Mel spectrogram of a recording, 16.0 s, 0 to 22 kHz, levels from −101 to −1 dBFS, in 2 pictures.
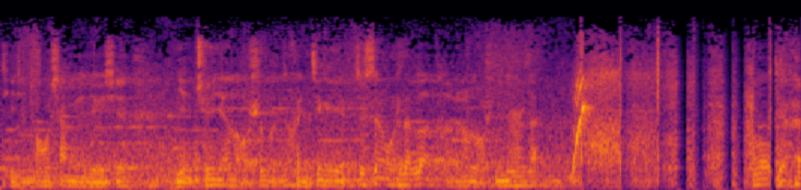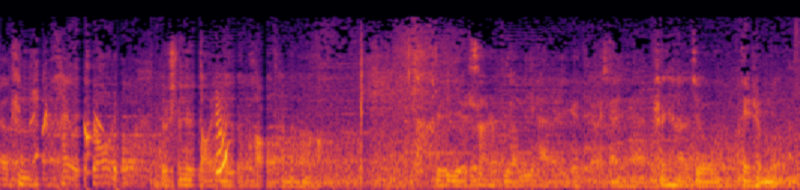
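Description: From 6.75 s to 10.68 s the stream suffers repeated packet loss (robotic sound): packets keep arriving late or not at all, and the receiver patches each hole by stretching the last sound it had. About a fifth of that stretch, roughly 0.86 s in total, is filled this way, and the longest single gap is 95 ms. The result is a choppy, robotic texture, with some pieces of the sound simply dropped.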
